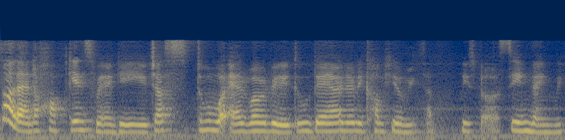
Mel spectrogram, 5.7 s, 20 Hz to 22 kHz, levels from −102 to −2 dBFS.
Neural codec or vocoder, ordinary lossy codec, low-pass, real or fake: codec, 16 kHz, 0.5 kbps, FunCodec, trained on LibriTTS, 25 frames a second; none; none; fake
